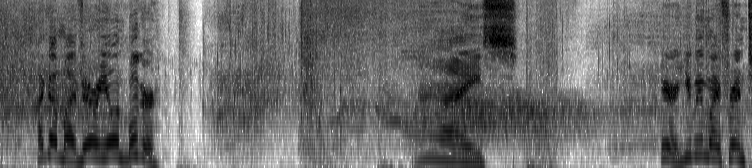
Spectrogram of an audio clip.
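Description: An elderly man speaks loudly and with animation into a microphone.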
